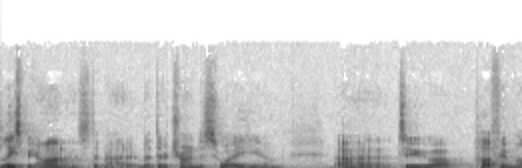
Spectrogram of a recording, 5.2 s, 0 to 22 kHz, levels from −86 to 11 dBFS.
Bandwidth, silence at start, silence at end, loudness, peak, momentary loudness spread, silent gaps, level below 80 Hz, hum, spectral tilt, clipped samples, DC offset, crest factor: 16.5 kHz; 0 s; 0 s; -24 LUFS; -2 dBFS; 11 LU; none; -50 dBFS; none; -5 dB/octave; under 0.1%; under 0.1%; 22 dB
